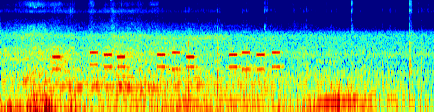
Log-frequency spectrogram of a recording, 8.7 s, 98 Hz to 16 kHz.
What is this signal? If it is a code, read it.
DTMF, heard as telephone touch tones, dialled by hand, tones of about 160 ms, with phone line noise, room echo and the noise of a residential street. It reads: 1 954 534 5326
